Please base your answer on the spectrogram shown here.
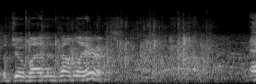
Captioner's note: applause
